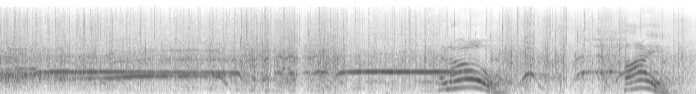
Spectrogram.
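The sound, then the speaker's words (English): An audience at a live comedy show applauds and cheers a comedian with sustained, dense clapping, while several rising-and-falling whoops and shouts break out over it toward the end. “And now put your hands together and make extraordinary noises for the wonderful Sindhu V.”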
